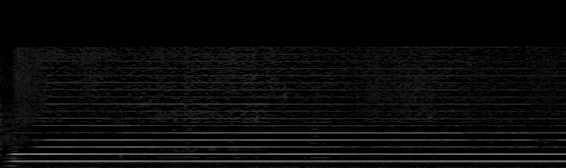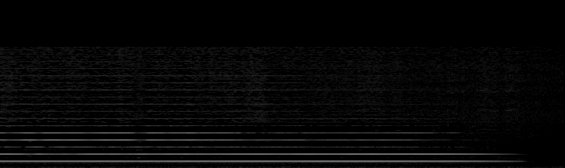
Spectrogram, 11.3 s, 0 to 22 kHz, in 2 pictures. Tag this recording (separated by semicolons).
asharp5; clarinet; long-sustain; midi-note-82; midi-velocity-20; multisample; single-note; vsco-2; woodwinds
